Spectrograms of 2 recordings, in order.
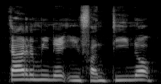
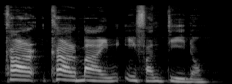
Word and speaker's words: Carmine Infantino: Yo uso el nombre Carmine Infantino porque sería la forma italiana. Con ese nombre debe tener origen italiana. Pero en muchos programas norteamericanos he escuchado pronunciarlo como Carmine Infantino.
